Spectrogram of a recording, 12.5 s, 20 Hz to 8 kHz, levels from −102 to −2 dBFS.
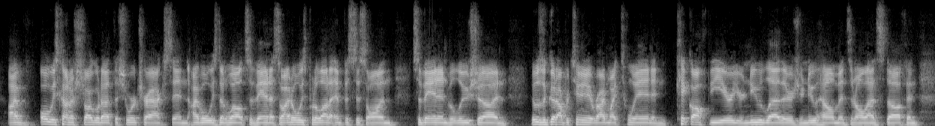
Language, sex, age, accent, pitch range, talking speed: English, male, 20-39, American, 115-140 Hz, 260 wpm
